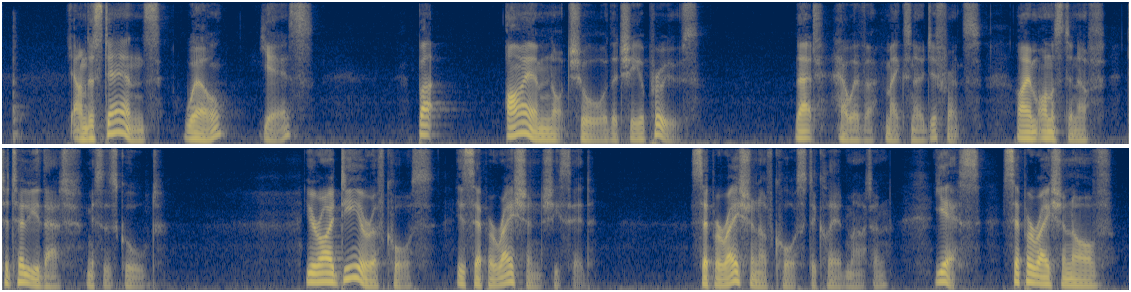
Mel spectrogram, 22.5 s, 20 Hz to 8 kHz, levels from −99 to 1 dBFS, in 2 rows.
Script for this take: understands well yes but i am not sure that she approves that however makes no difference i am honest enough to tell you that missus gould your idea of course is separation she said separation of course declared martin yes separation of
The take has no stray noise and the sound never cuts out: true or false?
false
